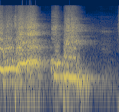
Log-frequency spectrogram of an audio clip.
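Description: A preacher's voice shouting, loud and held on a pitch, into a handheld microphone: two long chanted phrases, the second lower and falling, in the sung-out manner of an impassioned sermon.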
